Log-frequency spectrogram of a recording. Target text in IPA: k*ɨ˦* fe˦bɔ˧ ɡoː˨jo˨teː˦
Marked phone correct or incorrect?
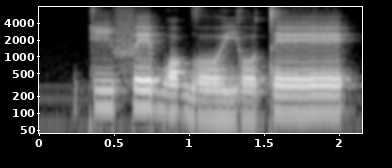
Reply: incorrect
